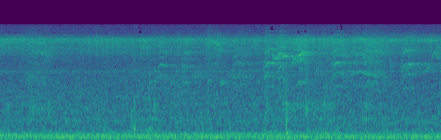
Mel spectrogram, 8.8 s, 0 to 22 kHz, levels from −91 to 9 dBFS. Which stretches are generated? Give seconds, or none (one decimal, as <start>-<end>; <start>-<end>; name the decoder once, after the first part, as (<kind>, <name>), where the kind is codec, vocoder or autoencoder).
none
